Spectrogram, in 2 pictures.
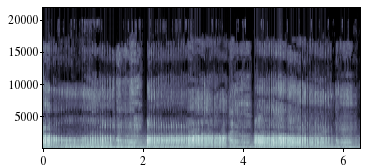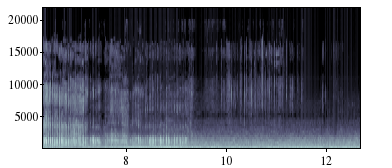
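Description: A French Bulldog growls low and steadily, a rumbling warning to keep away from its ball.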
